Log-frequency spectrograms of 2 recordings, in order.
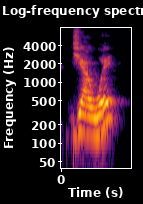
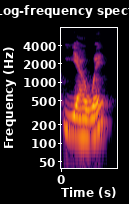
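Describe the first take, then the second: First: "Yahweh" with a hard Spanish Y onset; pronunciation variant. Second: "Yahweh" begun with a vowel, ee-ah-WEH; alternative pronunciation. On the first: Teacher presents the Hebrew name, "Yahweh" with hard Y. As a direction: say "Yahweh" in two syllables, loud first sound. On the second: Teacher shows the other pronunciation, "Yahweh" as ee-ah-weh. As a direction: glide into "Yahweh" from a clear ee. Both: Shown as a demonstration. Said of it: "o también como pronunciado".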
